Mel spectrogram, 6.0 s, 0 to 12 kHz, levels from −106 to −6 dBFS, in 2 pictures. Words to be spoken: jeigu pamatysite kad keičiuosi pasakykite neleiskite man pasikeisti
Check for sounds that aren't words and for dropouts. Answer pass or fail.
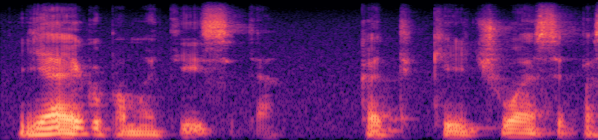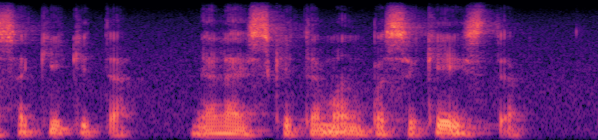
pass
